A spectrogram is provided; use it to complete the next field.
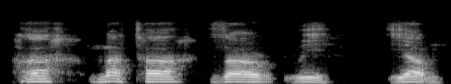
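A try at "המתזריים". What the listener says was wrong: Very good, right? So you pronounce this as ha, which is perfect,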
